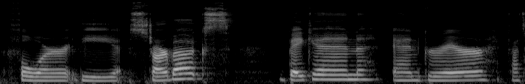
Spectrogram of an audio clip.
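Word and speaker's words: Gruyère: on the hunt for the Starbucks bacon and grer that's how you say it um egg bites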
